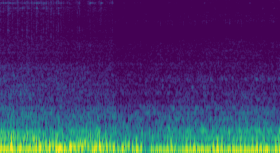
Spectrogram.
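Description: Low, even engine drone on light throttle with a smooth belt-drive whir and no knocks or slipping; runs healthy pulling away.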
